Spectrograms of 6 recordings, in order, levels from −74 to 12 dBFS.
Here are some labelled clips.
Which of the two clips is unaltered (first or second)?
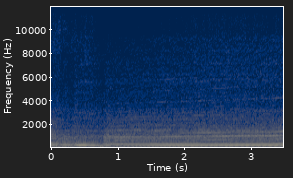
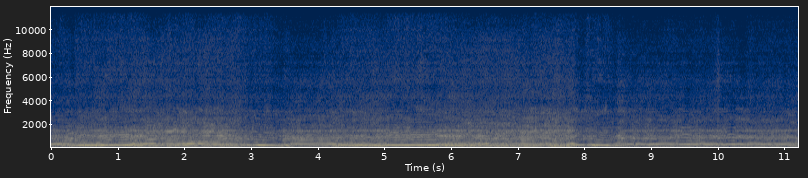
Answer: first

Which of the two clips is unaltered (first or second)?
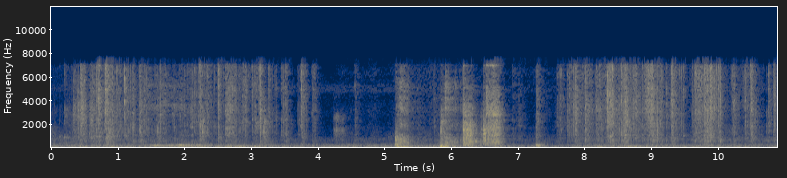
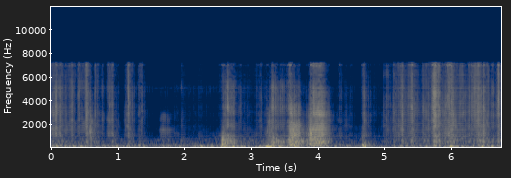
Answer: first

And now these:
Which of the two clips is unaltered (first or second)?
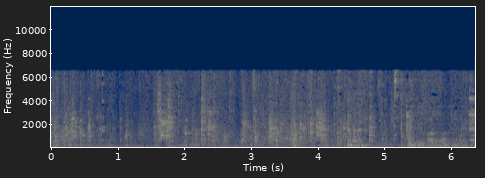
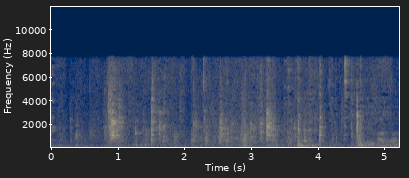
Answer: first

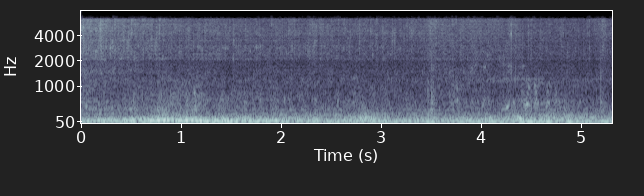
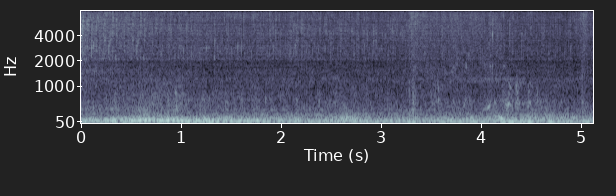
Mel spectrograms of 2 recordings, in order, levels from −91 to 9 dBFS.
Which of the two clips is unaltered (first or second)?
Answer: second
